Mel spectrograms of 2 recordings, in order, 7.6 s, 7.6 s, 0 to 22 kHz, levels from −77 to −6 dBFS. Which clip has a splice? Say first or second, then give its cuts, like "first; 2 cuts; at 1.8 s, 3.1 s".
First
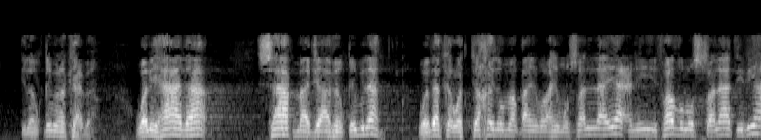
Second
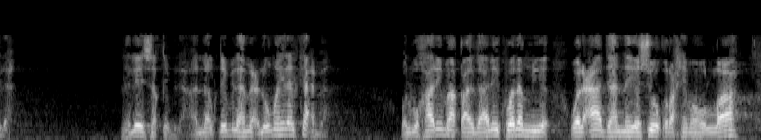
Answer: first; 1 cut; at 2.9 s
